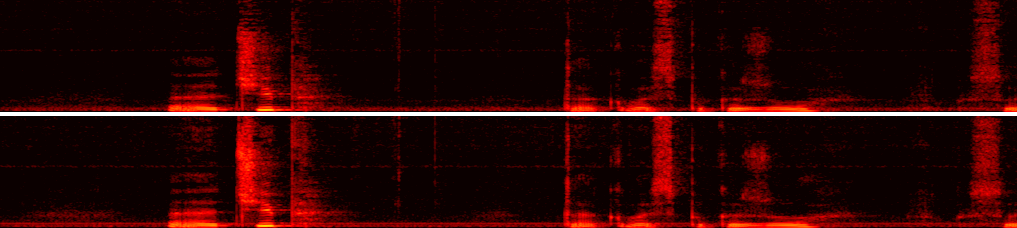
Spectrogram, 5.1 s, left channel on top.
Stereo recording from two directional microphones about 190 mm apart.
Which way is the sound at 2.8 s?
20° right (ahead or behind).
